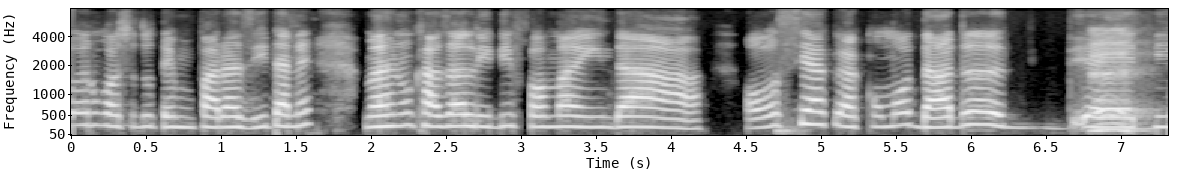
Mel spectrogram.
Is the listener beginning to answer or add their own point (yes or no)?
no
